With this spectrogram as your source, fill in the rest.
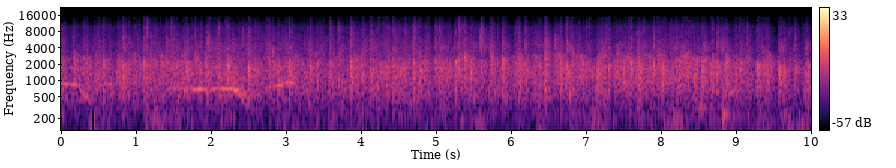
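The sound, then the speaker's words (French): An audience applauds steadily and loudly for the full stretch while a performer comes up to take the microphone, a dense wash of many hands clapping at once, with a few faint voices and a brief whistle-like tone near the start. “Et cher public, je vous demande d'applaudir jusqu'à temps que la personne prenne le micro.”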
